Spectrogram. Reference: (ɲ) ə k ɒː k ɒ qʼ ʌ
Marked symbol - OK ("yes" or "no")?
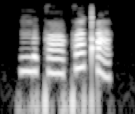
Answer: no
